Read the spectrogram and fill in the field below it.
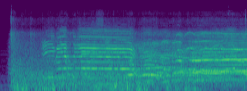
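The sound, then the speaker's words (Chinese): A large crowd of French protesters shouts freedom slogans together in unison, protesting the government's COVID health pass rule, sustained voices rising and falling over a constant roar of chatter, loud throughout the whole stretch. “大批法国民众高喊自由口号，因为不满政府最新政策，进入餐厅、酒吧、搭火车都得出示健康通行证，证明接种过疫苗，或是最近新冠肺炎筛检阴性。”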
